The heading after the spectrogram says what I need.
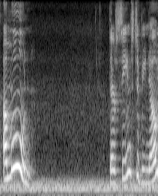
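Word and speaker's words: Amun: n or am un the last being pronounced in recent years as a moon there seems to be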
